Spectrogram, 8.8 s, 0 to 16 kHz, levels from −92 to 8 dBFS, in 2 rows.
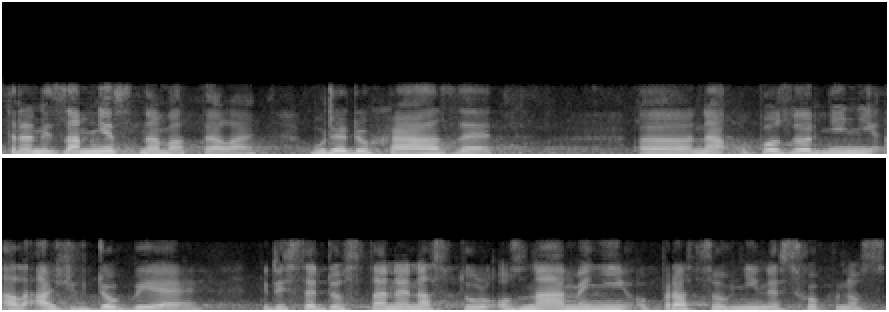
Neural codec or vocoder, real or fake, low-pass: codec, 16 kHz, 8 kbps, FunCodec, trained on Chinese and English, 25 frames a second; fake; 7.2 kHz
